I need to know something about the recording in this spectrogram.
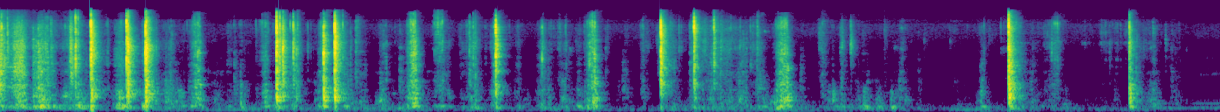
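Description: Irregular sharp clicks and knocks of wooden paddle pop sticks being wedged into the seam between a fibreglass tank and its mould to start the release, thinning out and stopping near the end.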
